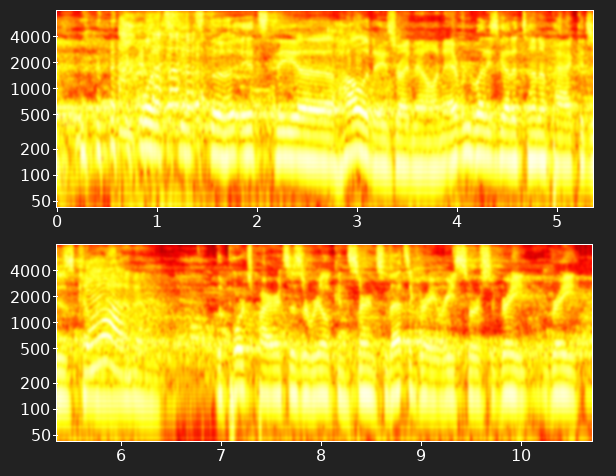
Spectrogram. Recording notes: We interviewed for over 2 hours at the Contractors Network LIVE event in Spring TX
